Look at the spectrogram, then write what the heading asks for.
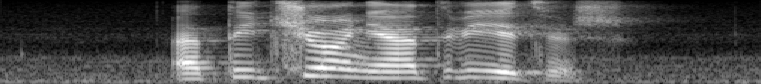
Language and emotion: Russian, angry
